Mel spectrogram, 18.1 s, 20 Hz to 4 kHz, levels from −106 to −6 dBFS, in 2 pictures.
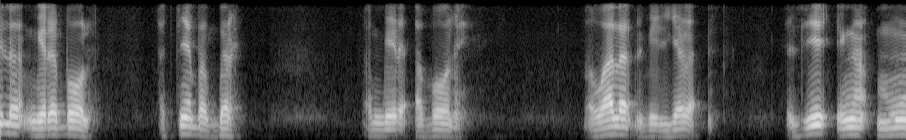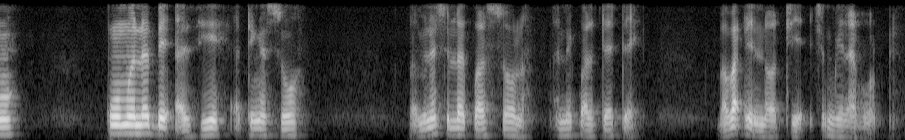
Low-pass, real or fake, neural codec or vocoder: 3.6 kHz; fake; codec, 16 kHz, 6 kbps, DAC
